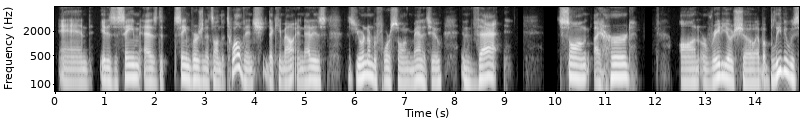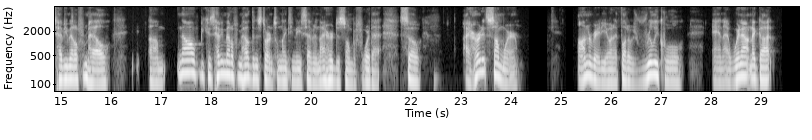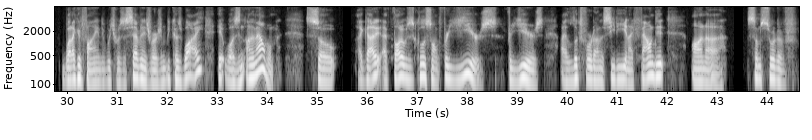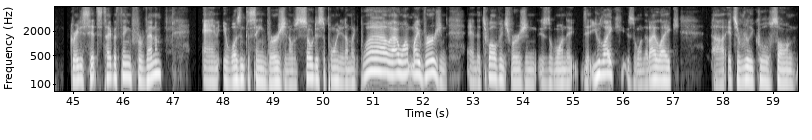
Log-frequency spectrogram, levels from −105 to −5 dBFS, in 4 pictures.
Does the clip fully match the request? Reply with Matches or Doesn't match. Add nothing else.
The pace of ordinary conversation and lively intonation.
Doesn't match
